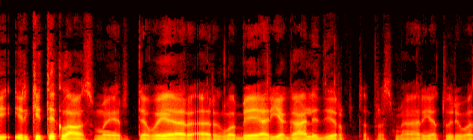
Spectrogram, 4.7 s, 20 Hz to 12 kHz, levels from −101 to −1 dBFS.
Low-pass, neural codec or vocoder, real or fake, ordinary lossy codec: 10.8 kHz; none; real; MP3, 64 kbps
